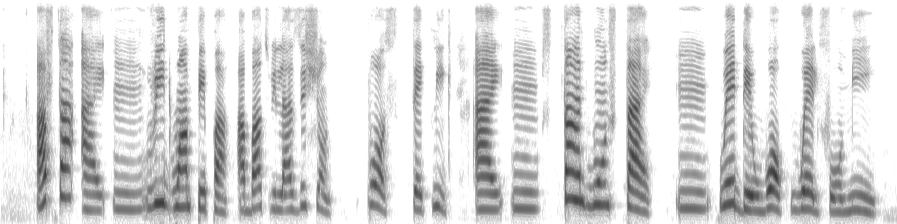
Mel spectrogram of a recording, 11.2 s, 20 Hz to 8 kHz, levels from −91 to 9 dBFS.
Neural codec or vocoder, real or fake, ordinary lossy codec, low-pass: none; real; Opus, 24 kbps; 7.2 kHz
